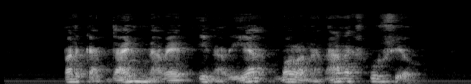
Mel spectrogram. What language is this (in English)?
Catalan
